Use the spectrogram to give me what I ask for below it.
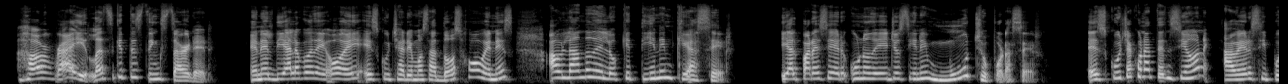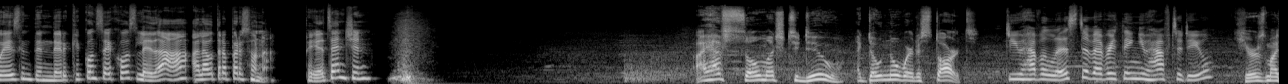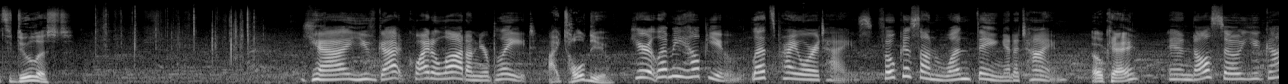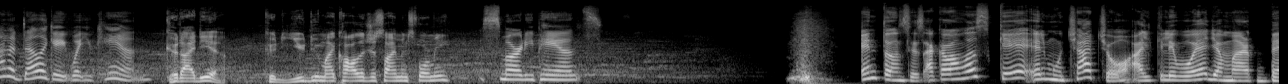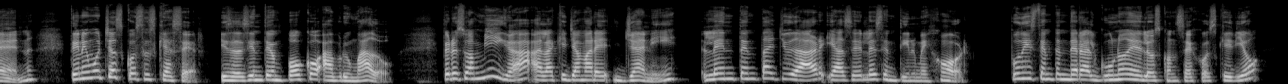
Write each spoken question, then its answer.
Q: ¿Pudiste entender alguno de los consejos que dio?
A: O sea, que hay que priorizar y enfocarse en una cosa a la vez.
